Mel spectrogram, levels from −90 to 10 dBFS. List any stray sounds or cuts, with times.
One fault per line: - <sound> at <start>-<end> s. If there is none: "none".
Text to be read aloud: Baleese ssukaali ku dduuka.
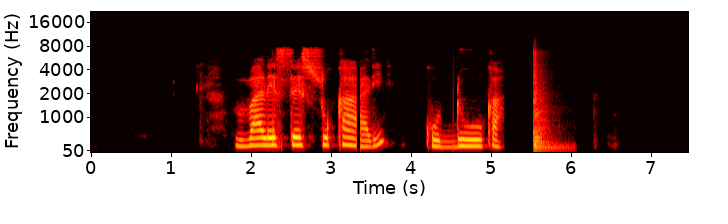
- dropout at 3.3-3.4 s
- thud at 5.5-6.1 s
